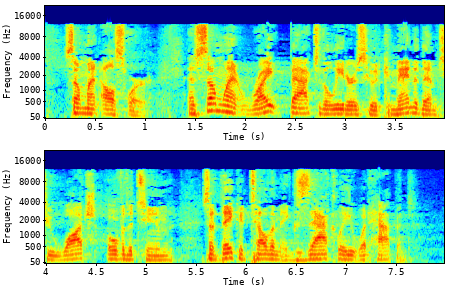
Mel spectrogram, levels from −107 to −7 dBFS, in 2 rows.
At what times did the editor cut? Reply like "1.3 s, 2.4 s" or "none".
none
